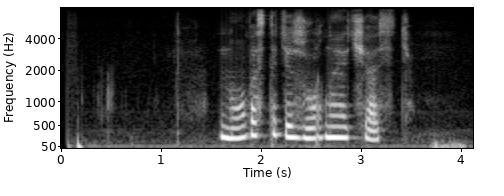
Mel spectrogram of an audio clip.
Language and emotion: Russian, neutral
